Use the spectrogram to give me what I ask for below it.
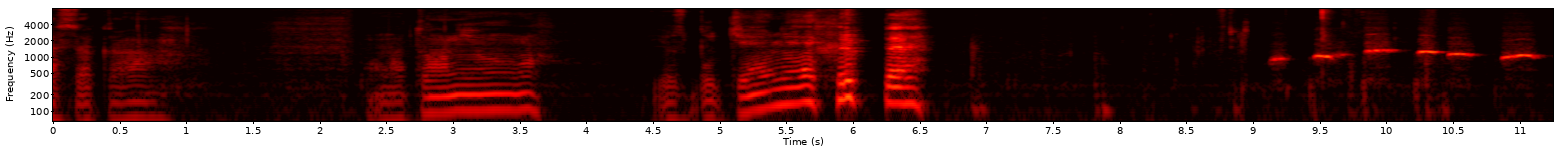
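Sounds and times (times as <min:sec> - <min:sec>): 
speech: 0:00.0 - 0:01.0, 0:02.4 - 0:03.8, 0:04.6 - 0:06.7
worker whistling a calm tune while laying stage boards: 0:09.2 - 0:11.2.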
